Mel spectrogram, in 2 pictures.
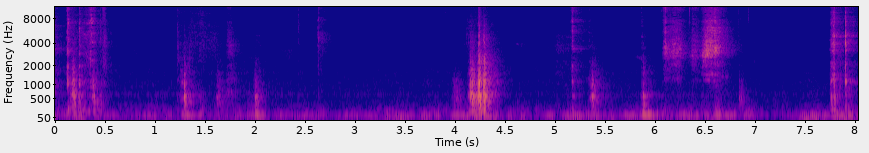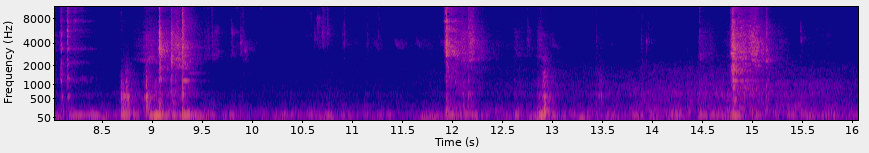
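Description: Spatula and spoon knocking and scraping against a wok and a ceramic bowl as meatballs and sauce are served: irregular clinks and scrapes, the loudest about four seconds in, over a faint low hum.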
